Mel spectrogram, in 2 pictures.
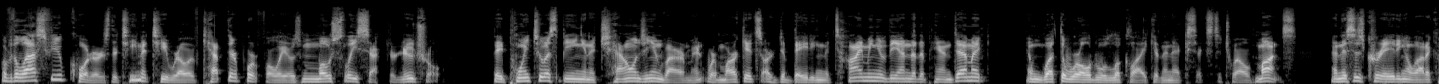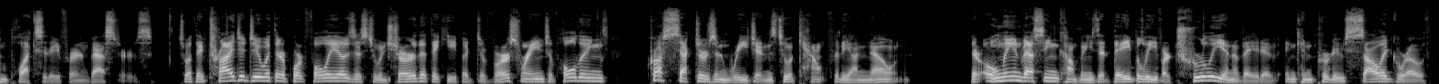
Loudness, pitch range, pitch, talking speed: -19 LUFS, 110-155 Hz, 125 Hz, 225 wpm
